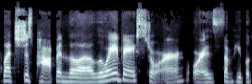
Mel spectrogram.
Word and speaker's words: Loewe: and she's like, let's just pop in the Loewe store, or as some people don't know, Loewe, Loewe, that's how it's pronounced.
